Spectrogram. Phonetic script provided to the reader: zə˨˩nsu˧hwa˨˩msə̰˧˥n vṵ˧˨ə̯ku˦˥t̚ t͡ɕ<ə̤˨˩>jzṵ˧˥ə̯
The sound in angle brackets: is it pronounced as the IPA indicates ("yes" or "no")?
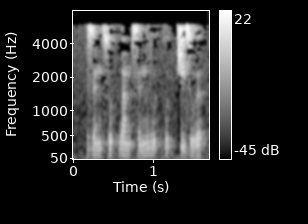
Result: no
